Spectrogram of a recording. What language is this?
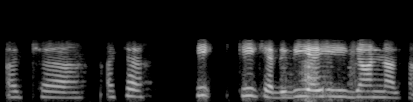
Hindi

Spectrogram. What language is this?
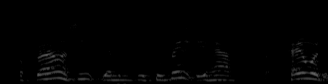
Danish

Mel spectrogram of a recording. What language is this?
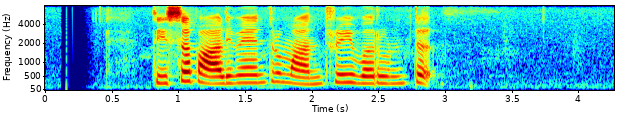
Sinhala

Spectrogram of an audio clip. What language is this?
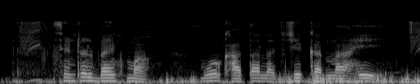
Chhattisgarhi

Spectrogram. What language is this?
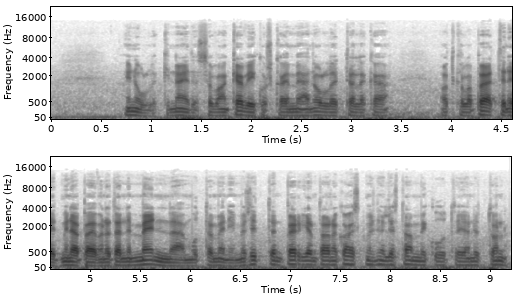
Finnish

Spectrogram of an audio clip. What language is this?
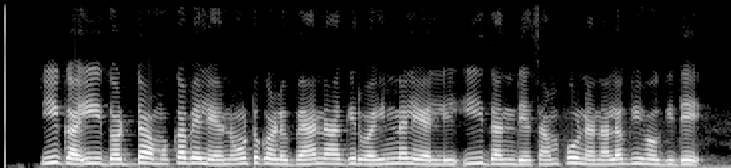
Kannada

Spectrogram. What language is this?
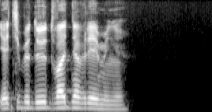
Russian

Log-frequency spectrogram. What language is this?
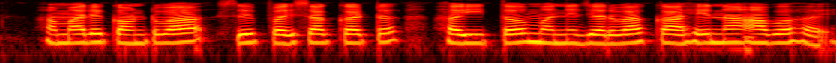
Magahi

